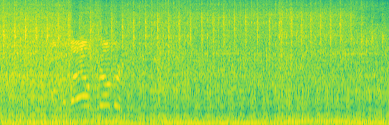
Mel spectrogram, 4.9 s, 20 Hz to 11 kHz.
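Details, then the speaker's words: 1968 Ford F100 V8 at idle after a water pump replacement, smoking slightly from spilled oil: fast light ticking rides over a steady low idle, keeping pace with the engine; owner suspects an exhaust leak, not confirmed. "i still don't know what this ticking is now i'm thinking it's something in the exhaust maybe you hear that ticking feel that thinking that must be in the exhaust"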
